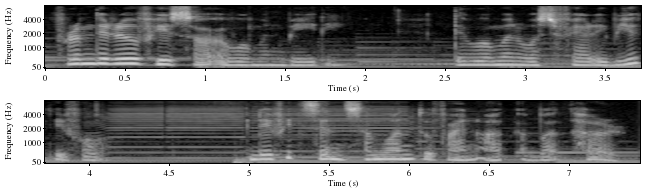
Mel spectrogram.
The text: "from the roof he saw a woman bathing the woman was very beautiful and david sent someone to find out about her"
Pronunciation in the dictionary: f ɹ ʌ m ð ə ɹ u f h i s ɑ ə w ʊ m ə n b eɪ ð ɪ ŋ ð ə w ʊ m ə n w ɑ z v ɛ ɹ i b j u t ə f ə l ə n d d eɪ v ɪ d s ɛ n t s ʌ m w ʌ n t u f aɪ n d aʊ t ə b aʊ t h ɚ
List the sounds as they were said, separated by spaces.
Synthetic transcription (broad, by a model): f ɹ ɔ m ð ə ɹ u f h i s ɑ ə w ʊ m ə n b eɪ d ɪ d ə w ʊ m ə n w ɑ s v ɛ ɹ i b j u t ə f ə l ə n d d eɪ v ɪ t s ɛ n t s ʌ m w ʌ n t u f aɪ n d aʊ t ə b aʊ t h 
